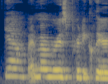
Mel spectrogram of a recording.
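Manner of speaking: steady, even, unbothered; calmly holding your ground, the right way. Shown as a demonstration. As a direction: state it like a simple fact, no heat. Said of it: "So just calmly say".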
